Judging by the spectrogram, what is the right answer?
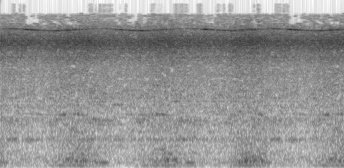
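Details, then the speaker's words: Chevrolet Blazer truck idle surging and sagging roughly once a second with uneven loping from a vacuum leak; plugging the brake booster vacuum hose with a socket made it idle perfectly, so the brake booster needed replacing. "and now this is what the idle sounds like with the hole plugged so you can see there right when i plugged up the vacuum hose for the brake booster it idled perfectly so i knew that was the cause of the vacuum leak"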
